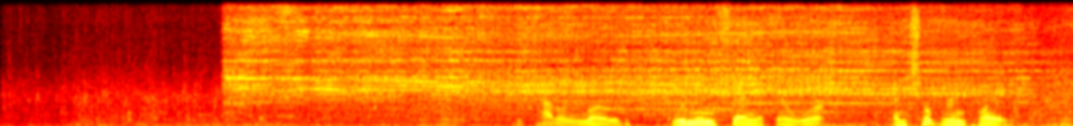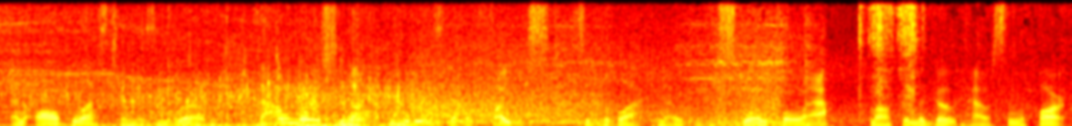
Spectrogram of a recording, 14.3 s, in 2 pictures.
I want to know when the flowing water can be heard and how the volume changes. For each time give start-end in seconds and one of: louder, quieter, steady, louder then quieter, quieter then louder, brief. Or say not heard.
0.0-14.2 louder then quieter.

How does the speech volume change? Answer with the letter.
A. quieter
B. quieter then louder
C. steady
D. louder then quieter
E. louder
C.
